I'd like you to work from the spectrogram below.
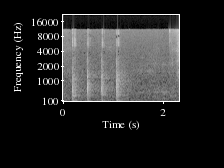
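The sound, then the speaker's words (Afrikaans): Four sharp knocks in a quick, even sequence, fairly loud, a man rapping on a door, followed by a short quiet pause with no voices. “Hy klop.”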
